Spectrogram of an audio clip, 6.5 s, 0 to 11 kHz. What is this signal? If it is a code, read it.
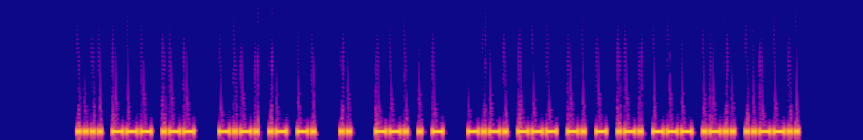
Morse code, heard as a keyed tone, about 41 wpm, 700 Hz. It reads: HOW CAN I GET CONTROL?
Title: Sentences from Top 1000 Words - Review Part 3 - 45wpm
